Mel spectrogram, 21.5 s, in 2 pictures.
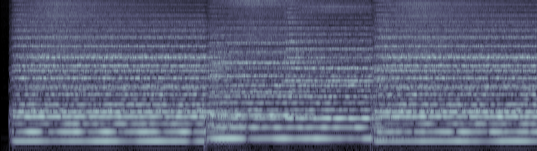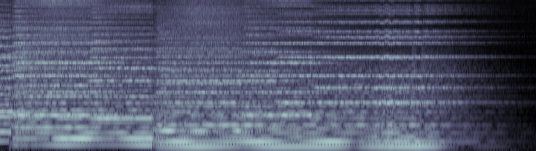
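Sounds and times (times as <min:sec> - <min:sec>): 
Korg MSC-07S synth steam orchestra sound: 0:00.2 - 0:20.7.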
